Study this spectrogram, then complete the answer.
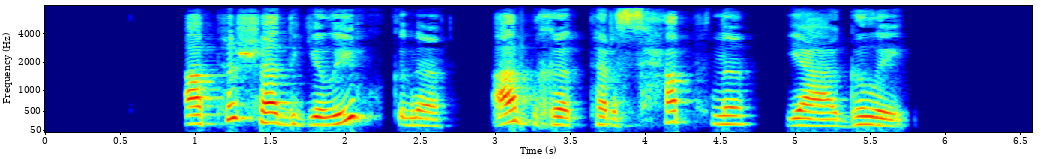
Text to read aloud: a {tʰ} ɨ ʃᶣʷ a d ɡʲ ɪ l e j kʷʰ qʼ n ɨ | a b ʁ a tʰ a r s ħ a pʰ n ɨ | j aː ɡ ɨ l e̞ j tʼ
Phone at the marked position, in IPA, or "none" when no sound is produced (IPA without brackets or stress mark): pʰ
